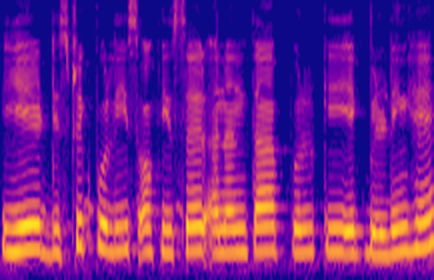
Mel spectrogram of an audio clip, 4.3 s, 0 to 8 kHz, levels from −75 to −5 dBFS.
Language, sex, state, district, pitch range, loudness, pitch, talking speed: Urdu, female, Andhra Pradesh, Anantapur, 205-225 Hz, -20 LUFS, 215 Hz, 125 wpm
